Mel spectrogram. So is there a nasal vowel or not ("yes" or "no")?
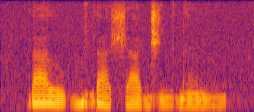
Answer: yes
